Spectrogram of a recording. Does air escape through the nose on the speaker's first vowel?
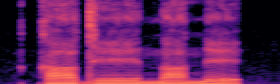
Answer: no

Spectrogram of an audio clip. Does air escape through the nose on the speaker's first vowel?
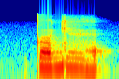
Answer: no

